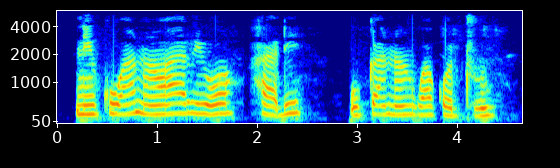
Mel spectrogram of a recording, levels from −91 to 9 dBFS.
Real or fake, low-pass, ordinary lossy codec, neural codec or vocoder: real; 5.4 kHz; AAC, 32 kbps; none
